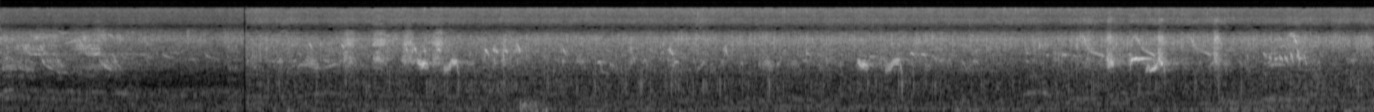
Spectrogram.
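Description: Small birds chirping: many short, high calls scattered throughout, with louder clusters about three seconds and eight seconds in.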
